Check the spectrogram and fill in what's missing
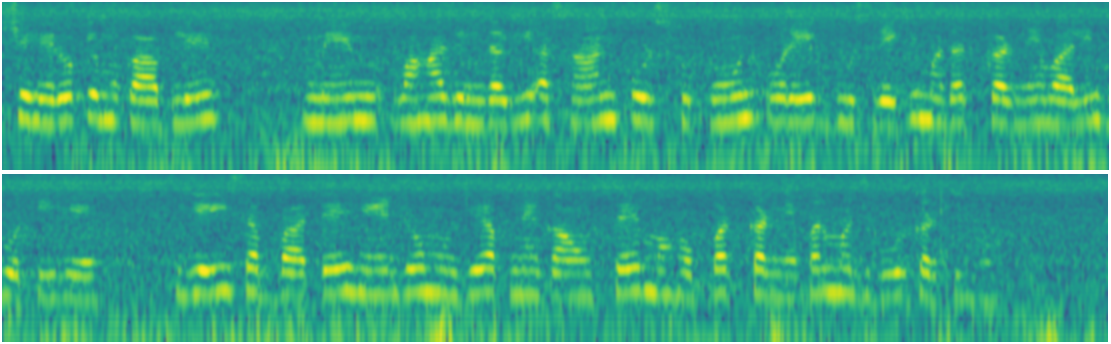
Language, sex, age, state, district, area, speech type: Urdu, female, 30-45, Uttar Pradesh, Balrampur, rural, spontaneous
